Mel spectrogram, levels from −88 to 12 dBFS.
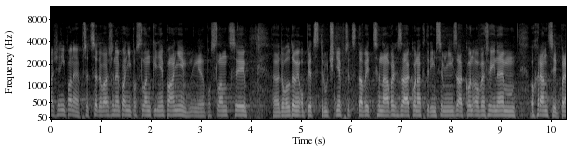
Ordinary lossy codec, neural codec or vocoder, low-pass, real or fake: MP3, 96 kbps; none; 7.2 kHz; real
